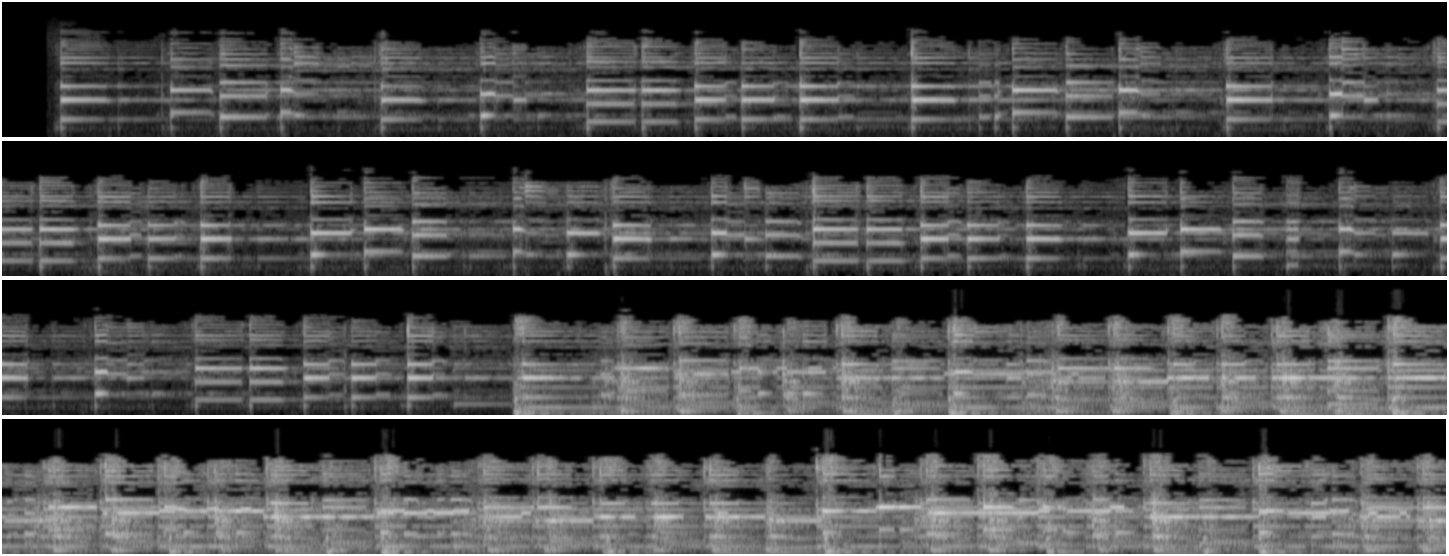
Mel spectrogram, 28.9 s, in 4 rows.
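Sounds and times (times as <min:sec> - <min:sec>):
Albanian ciftelia playing: 0:00.4 - 0:28.8.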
